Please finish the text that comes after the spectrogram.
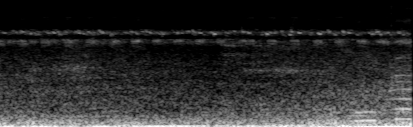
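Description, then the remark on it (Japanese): Autumn insects, crickets, chirp steadily outdoors in autumn, a dense, continuous high-pitched trilling layered over a low rumble of ambient background noise, with no voices present. “え虫の声も聞こえるでしょうかが過ぎて過ごしやすい秋虫の声を聞きながら今日は外でこのポッドキャストをお送りしています。”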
